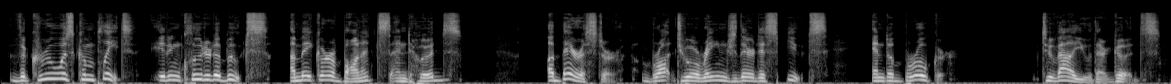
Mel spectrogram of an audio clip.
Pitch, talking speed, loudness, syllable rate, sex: 170 Hz, 145 wpm, -19 LUFS, 4.8 syllables/s, male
